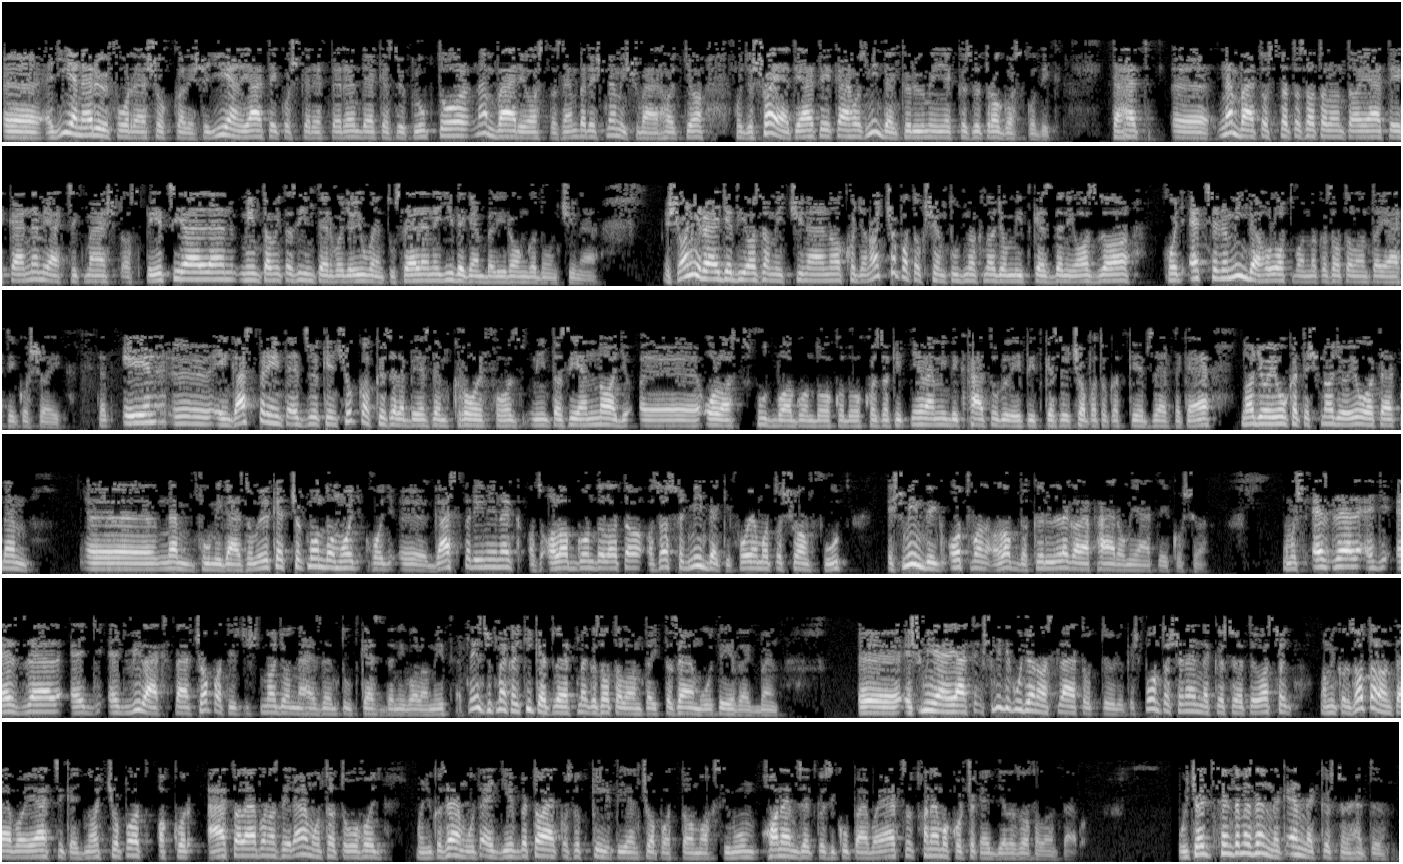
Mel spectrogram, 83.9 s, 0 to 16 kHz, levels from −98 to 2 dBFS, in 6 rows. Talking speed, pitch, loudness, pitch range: 155 wpm, 155 Hz, -19 LUFS, 140-175 Hz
